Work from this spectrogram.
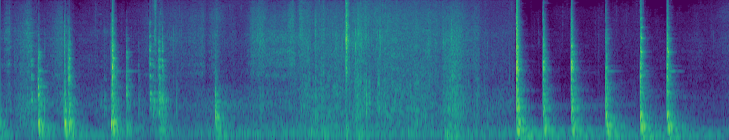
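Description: A ball peen hammer lightly taps the leaves of a pickup truck's steel front leaf spring in a series of sharp metallic clinks with a short ring. Some taps come in quick bursts, with a faint hum underneath. The taps sound solid, with no loose or broken leaves, so the front spring is judged intact.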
